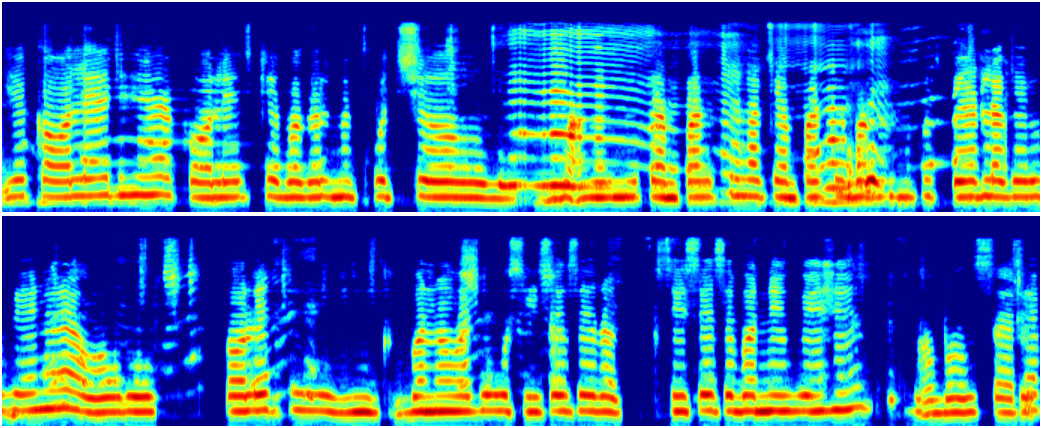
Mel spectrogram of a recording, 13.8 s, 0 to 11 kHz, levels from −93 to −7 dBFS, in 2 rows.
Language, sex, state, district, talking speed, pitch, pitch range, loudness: Hindi, female, Bihar, Jamui, 135 wpm, 245 Hz, 235-255 Hz, -19 LUFS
